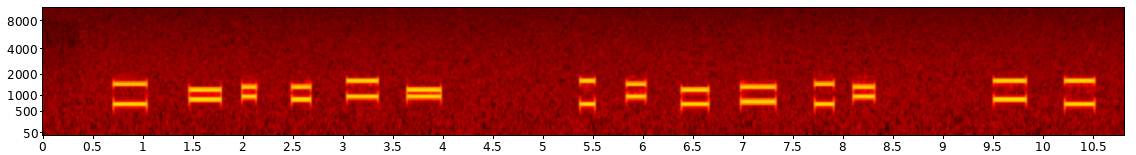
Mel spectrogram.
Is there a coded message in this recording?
Yes: DTMF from 0.7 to 10.5 s, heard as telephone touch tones, dialled by hand, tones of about 250 ms. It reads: 3708D* A#1530 CA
